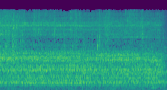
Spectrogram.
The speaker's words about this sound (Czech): Uzet ćemo komad srebrnog nakita, vezati ga gumicom i uroniti u žumance. I ostavit ćemo to da odstoji preko noći. Sljedećeg jutra uzet ćemo nakit i dobro ga otprati pod vodom.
